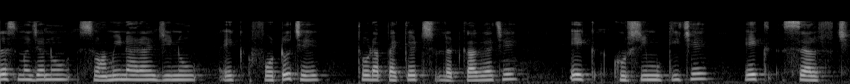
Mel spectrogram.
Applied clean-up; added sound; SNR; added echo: none; none; none; none.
